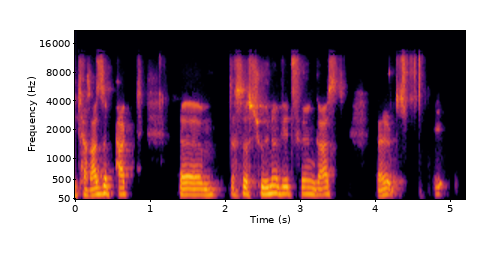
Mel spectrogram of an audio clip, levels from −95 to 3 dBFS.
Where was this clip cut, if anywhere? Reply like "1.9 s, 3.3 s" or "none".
none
